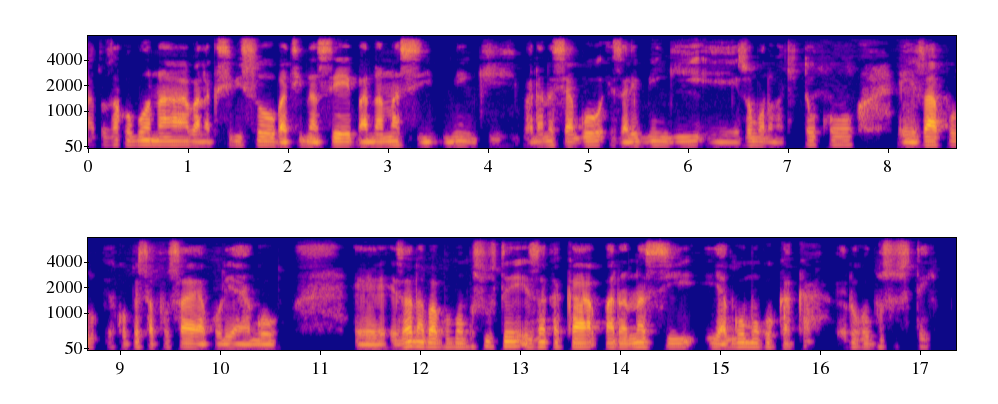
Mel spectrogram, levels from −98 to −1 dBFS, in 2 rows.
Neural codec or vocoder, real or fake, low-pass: none; real; 7.2 kHz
